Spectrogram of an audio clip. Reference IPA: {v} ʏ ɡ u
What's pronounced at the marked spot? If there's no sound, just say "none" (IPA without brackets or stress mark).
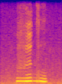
v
